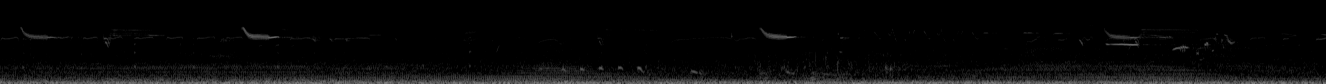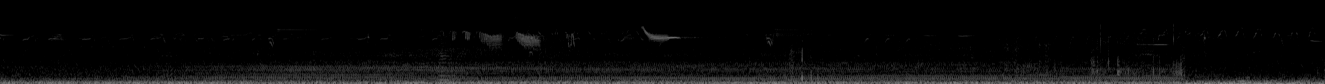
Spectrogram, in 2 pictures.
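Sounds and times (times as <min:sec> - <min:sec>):
birds chirping: 0:00.0 - 0:26.5.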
